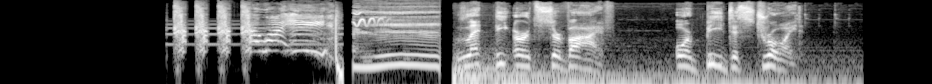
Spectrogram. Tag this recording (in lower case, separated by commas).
speech, music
